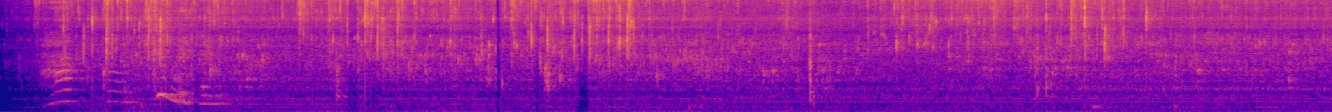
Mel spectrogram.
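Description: Tap water runs and splashes into a sink as a face is washed, a steady watery wash with small drips and splashes, close and moderately loud, with a brief voice near the start.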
